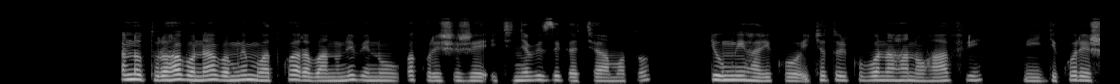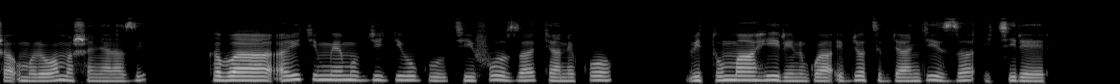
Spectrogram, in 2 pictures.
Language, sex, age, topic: Kinyarwanda, female, 50+, government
